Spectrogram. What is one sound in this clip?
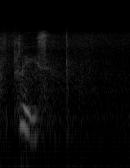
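A woman speaks briefly and sharply.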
